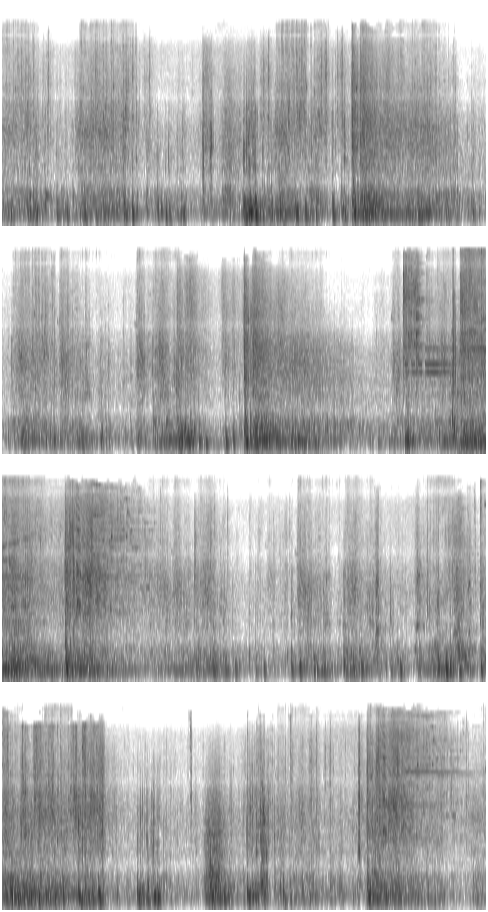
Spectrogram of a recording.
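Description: Wooden building pieces clatter and snap into place in quick succession.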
